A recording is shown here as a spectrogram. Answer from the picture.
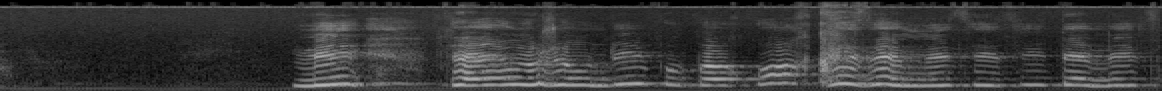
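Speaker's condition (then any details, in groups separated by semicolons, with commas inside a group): Cerebral palsy; from birth, delivery accident, resuscitation, 15 days oxygen; worked hard on intelligibility, improved over time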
